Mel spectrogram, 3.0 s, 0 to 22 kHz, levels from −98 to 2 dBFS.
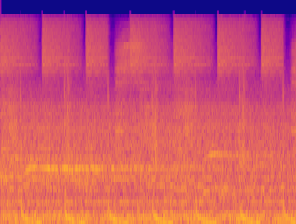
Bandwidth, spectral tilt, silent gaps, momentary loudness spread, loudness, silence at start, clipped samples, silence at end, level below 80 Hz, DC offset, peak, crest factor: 17 kHz; -4 dB/octave; none; 2 LU; -18 LUFS; 0 s; under 0.1%; 0 s; -26 dBFS; under 0.1%; -4 dBFS; 14 dB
